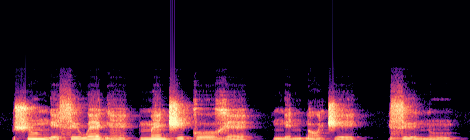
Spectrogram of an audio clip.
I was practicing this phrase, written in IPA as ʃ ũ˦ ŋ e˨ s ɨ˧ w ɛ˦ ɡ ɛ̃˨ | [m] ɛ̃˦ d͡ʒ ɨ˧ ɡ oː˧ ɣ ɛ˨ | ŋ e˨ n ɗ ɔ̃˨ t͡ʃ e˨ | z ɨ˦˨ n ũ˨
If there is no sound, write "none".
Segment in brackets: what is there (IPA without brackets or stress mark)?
m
